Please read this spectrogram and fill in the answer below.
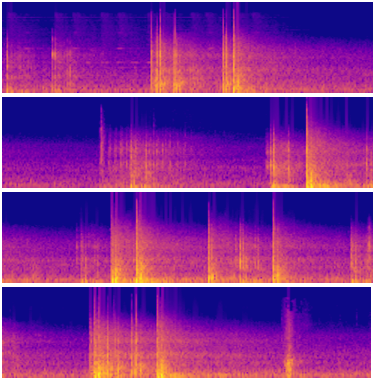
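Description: Fireworks display: aerial shells bursting in a string of sharp bangs at irregular intervals, several in quick pairs and clusters, each trailing off in a fading echo. The bangs come thickest through the middle and again near the end.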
